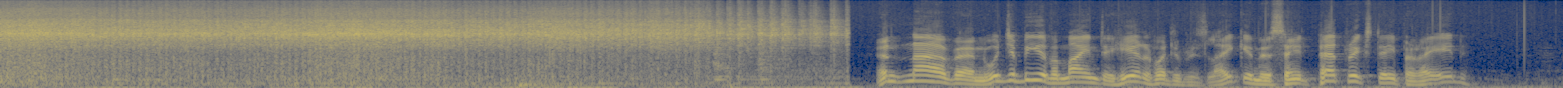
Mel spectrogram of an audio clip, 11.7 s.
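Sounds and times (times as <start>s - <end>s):
rattlesnake rattling: 0.0s - 6.4s
speech: 6.6s - 11.1s.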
